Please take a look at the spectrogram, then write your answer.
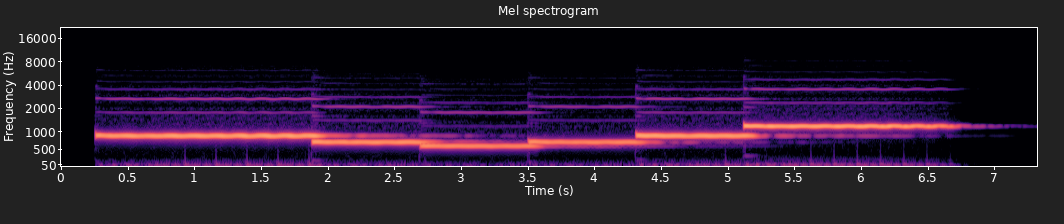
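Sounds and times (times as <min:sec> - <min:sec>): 
ocarina melody: 0:00.3 - 0:07.1.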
